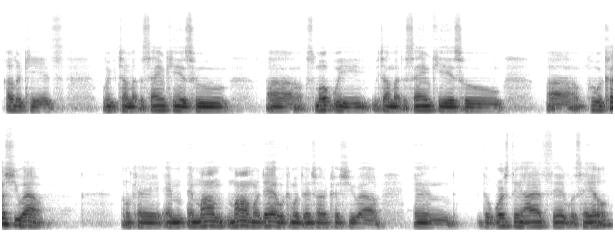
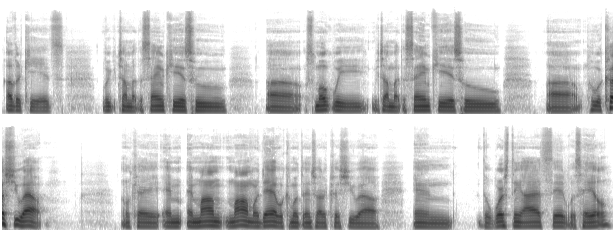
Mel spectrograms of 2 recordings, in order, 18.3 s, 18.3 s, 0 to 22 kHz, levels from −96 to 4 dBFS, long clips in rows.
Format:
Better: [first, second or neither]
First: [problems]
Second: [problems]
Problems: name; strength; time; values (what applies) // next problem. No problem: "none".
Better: second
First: room echo; slight; dies away in 0.3 s // off-mic speech; far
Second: none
